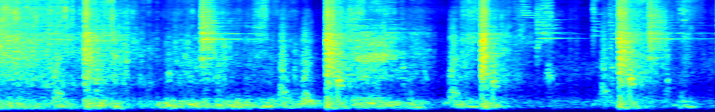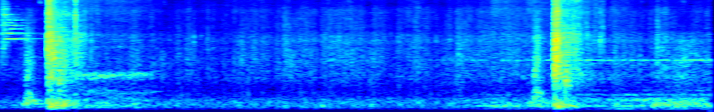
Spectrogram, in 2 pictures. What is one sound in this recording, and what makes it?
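Game combat effects crack and thump in quick bursts.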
